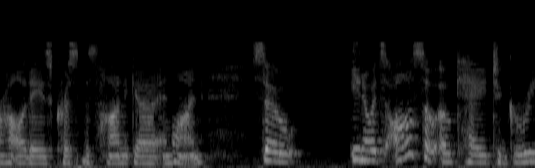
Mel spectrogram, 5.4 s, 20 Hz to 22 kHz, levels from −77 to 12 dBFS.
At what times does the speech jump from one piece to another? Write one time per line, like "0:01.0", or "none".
0:01.7
0:03.4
